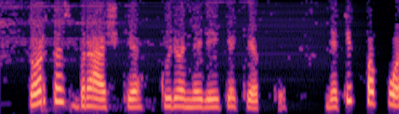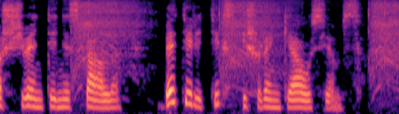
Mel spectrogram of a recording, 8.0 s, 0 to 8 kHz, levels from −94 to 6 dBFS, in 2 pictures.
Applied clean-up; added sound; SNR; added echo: classical method spectral subtraction.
